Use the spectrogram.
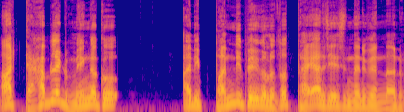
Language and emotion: Telugu, disgusted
